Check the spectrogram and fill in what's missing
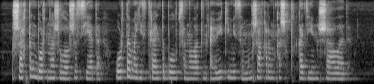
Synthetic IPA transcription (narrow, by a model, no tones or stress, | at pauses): ʊʃɑqt̪əɴbo̞ɾt̪ənɑʒolˠɑwʃəsijɑt̪əwo̞ɾt̪ɑmaɡʲijst̪ralʲd̪əbo̞lˠəpsɑnɑlˠɑt̪ənæwekʲʰe̞me̞sɪməɴʃɑqəɾəɴqʰɑʃə̥q̚t̪ə̥qːɑd̪e̞jɪnʊʃɑːlˠɑd̪ə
